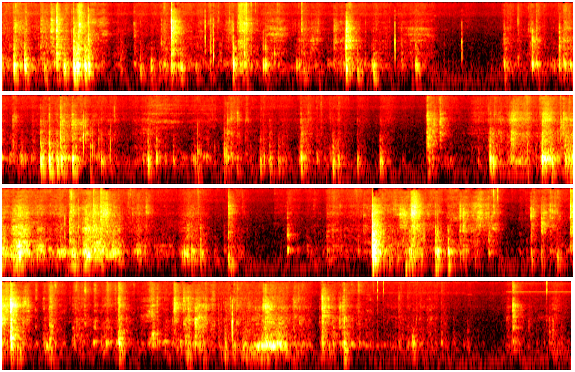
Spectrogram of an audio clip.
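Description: Cardboard beer case being handled, with irregular scratching, rustling and knocking on the box and a few short pauses.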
